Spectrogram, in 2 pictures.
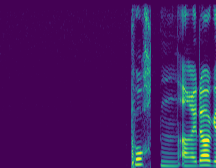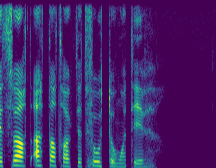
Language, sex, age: Norwegian, female, 36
